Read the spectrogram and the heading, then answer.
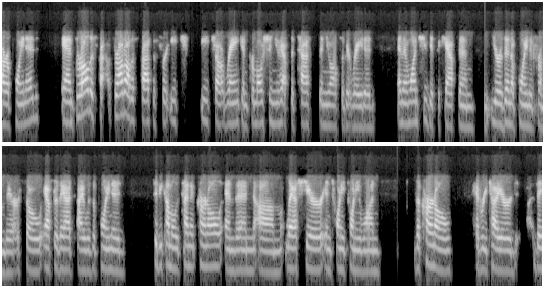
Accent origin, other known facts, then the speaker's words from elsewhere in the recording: Chicago, Illinois, United States; I'm born and raised in Chicago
